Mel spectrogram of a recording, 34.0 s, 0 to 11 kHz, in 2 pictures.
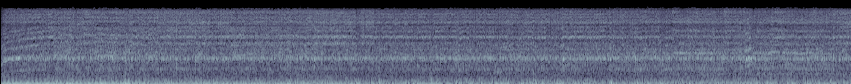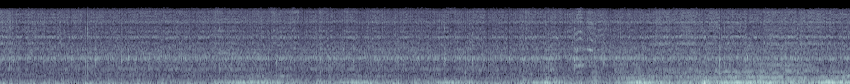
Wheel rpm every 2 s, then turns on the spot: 130, 170, 160, 160, 160, 160, 160, 160, 160, 160, 160, 160, 160, 160, 170, 160, 160.
none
